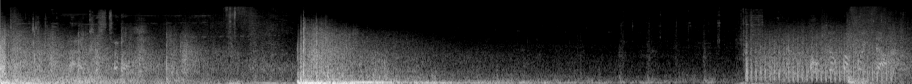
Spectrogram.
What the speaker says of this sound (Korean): 세열 수류탄 공격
